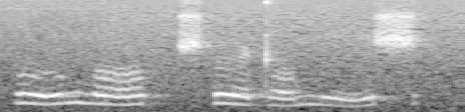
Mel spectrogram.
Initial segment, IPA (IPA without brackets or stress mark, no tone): uː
